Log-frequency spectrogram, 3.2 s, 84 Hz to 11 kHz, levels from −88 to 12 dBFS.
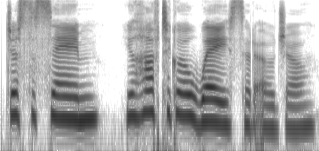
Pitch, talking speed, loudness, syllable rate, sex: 230 Hz, 190 wpm, -17 LUFS, 4.1 syllables/s, female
